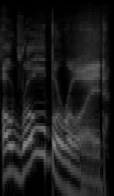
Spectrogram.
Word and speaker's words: Ouroboros: Oh, it's Ouroboros.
